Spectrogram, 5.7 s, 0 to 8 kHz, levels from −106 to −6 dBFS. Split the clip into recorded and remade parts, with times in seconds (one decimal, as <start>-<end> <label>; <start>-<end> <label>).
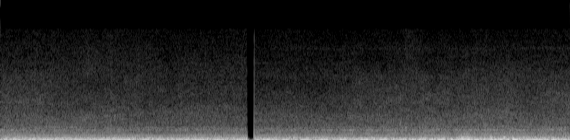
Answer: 0.0-0.5 recorded; 0.5-1.8 remade; 1.8-3.5 recorded; 3.5-4.7 remade; 4.7-5.7 recorded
